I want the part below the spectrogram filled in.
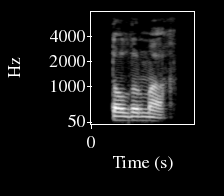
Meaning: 1. to fill 2. to load (with ammunition) 3. to charge (a device)
- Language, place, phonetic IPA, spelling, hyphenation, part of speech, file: Azerbaijani, Baku, [doɫduɾˈmɑx], doldurmaq, dol‧dur‧maq, verb, LL-Q9292 (aze)-doldurmaq.wav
